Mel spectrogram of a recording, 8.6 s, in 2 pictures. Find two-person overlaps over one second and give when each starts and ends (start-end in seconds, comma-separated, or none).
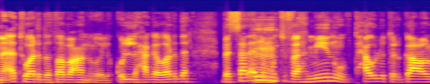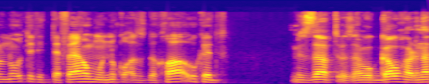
none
